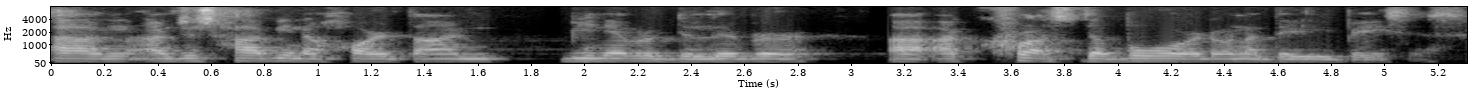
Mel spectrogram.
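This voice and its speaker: This man talks at a fairly quick pace in a medium pitch, with monotone, flat intonation. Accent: Colombian. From Colombia. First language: Spanish. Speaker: startup founder. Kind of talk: interview. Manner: halting, many fillers and repeats.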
